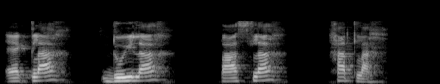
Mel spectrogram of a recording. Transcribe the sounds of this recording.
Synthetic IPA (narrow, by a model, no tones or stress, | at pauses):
ɛklakʰ | dujlakʰ | pãslakʰ | hatlak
